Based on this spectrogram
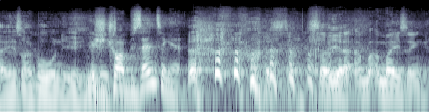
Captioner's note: laughter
